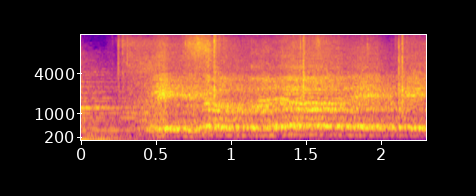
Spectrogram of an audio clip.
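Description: Crowd of football fans singing a chant together, many voices holding one line. It comes in about half a second in, as a music bed cuts off.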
